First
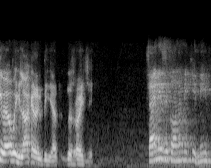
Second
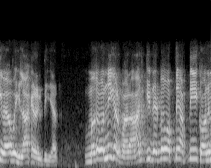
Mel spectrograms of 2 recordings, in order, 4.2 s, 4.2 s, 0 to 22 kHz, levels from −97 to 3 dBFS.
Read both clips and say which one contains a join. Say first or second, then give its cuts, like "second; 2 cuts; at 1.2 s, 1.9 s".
second; 1 cut; at 1.2 s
